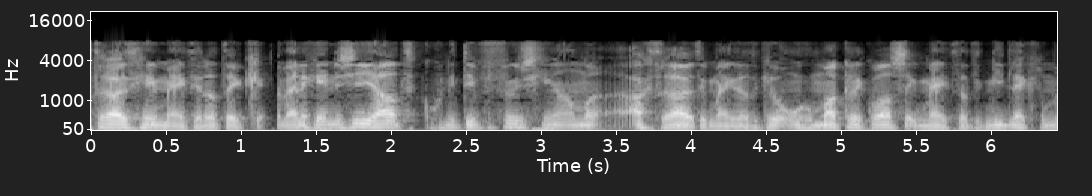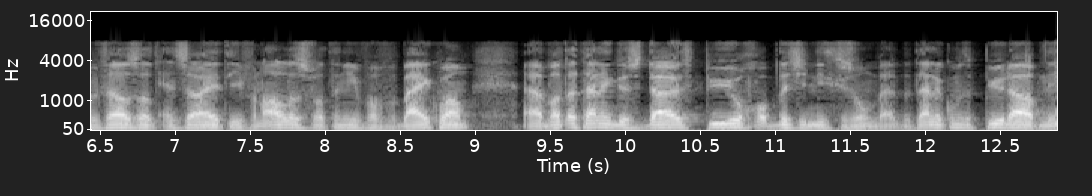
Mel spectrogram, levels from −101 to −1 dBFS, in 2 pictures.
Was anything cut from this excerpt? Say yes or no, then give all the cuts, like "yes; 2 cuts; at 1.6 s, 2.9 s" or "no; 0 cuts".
yes; 2 cuts; at 1.2 s, 6.9 s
